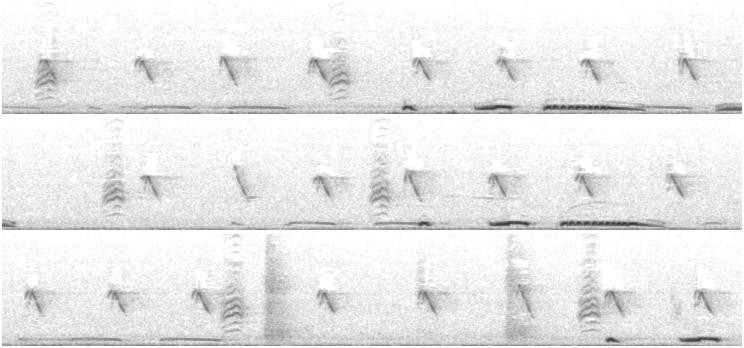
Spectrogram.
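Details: Spotted dove luring call from hybrid and village doves: loud, mellow rounded coos grouped in short bursts, spaced by softer downslurred notes, over a continuous string of thin high chirps and a few sharp clicks.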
